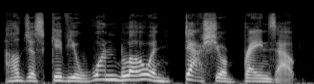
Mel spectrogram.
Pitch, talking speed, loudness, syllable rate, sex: 160 Hz, 210 wpm, -17 LUFS, 4.2 syllables/s, male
